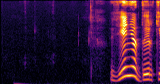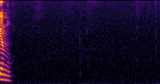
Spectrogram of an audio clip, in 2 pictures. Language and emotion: Russian, positive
